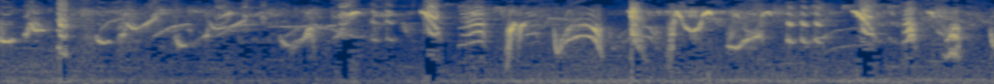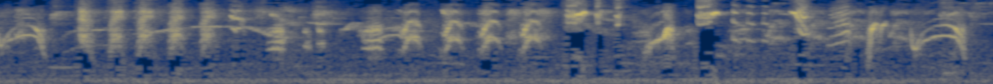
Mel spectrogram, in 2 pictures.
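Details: Dense, continuous long-tailed shrike song for training pet birds or luring wild birds: chattering medley of high scratchy notes, curved whistles and quick mimic-like phrases with hardly any gaps, with no other noise.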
